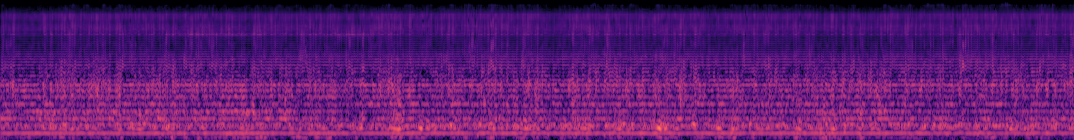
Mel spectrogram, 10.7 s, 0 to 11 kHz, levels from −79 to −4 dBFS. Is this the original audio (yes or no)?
no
